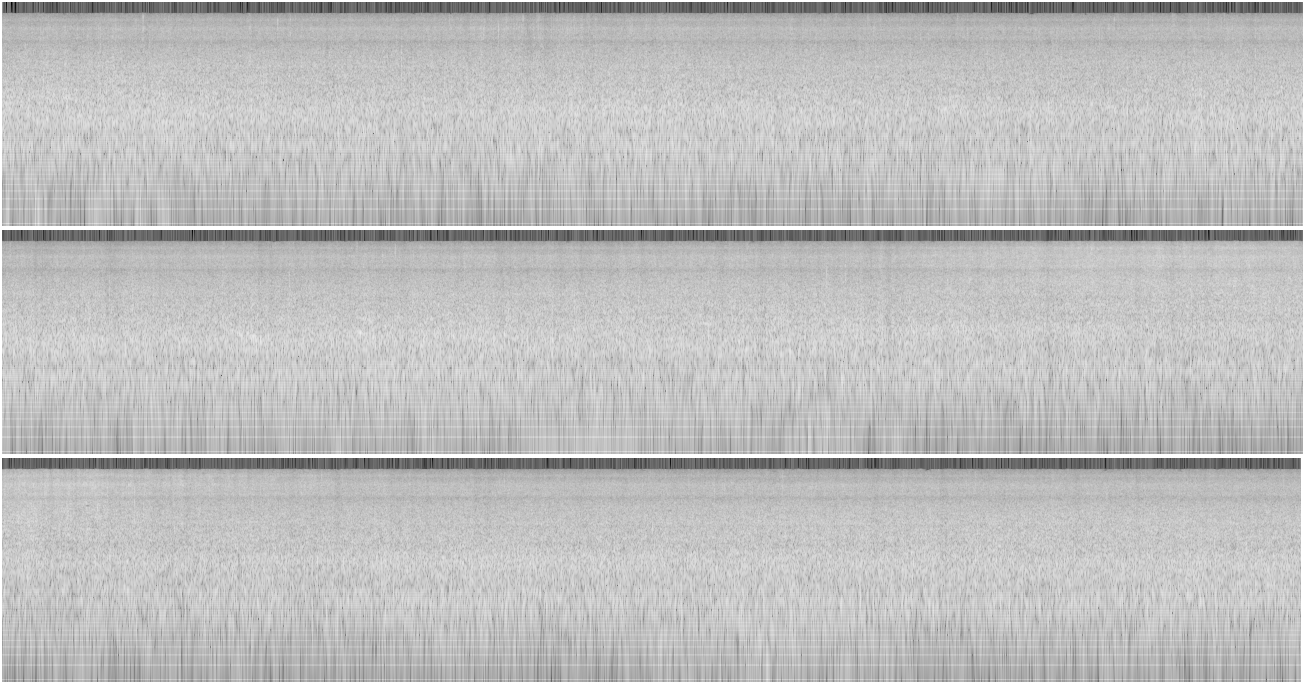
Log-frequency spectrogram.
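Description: Torrential tropical rain pouring down on the street and roofs, a loud, steady, dense hiss.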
